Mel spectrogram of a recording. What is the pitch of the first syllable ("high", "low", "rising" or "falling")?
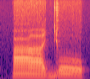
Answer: low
